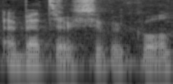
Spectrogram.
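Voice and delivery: quiet, flat, unenthusiastic deadpan monotone. Answering a friend who mentions a cop buddy's stories, flat and unenthusiastic. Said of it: "You said that so unenthusiastically".

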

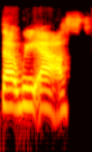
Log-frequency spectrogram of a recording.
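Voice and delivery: normal talking voice

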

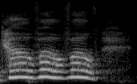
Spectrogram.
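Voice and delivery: put-on high screaming cries, one after another. Telling a story, the speaker acts out him crying for help: imitating someone yelling for help.

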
